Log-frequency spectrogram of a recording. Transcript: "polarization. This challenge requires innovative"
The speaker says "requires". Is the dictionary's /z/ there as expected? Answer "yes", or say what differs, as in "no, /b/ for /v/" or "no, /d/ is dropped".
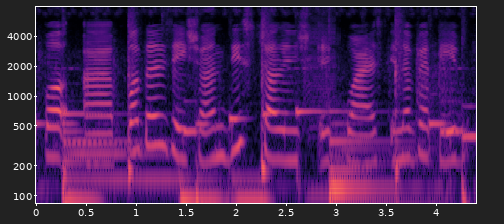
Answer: no, /s/ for /z/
